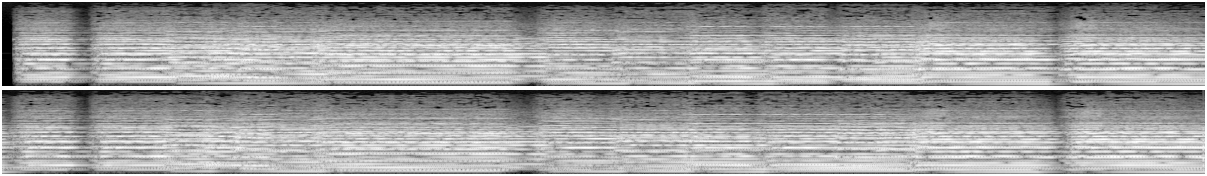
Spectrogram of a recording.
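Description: Instrumental background music: sustained melody notes over a bass line that steps from note to note about once a second.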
